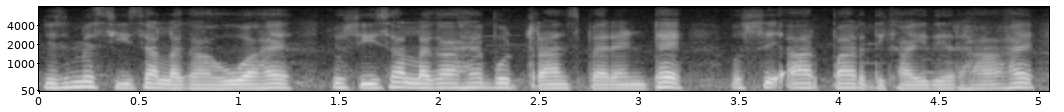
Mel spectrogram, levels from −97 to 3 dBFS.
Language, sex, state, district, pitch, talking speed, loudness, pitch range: Hindi, male, Uttar Pradesh, Lalitpur, 150 Hz, 225 wpm, -16 LUFS, 135-155 Hz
